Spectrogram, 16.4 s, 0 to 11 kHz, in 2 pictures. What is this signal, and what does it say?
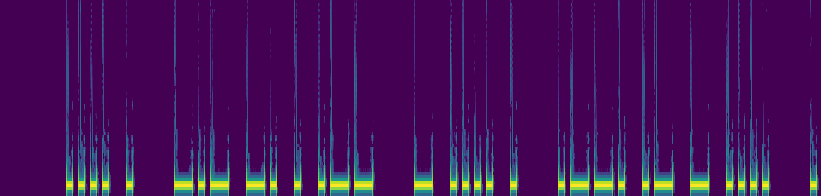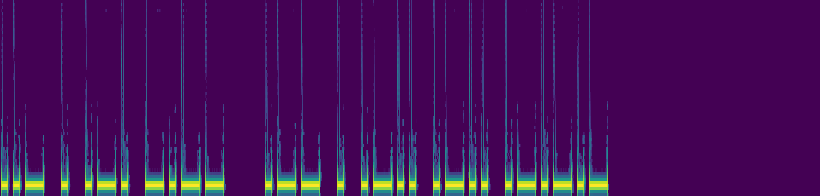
Morse code, heard as a keyed tone, about 20 wpm, 700 Hz. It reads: HE KNEW THE PATH VERY WELL.
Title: Sentences from Top 1400 Words 20wpm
